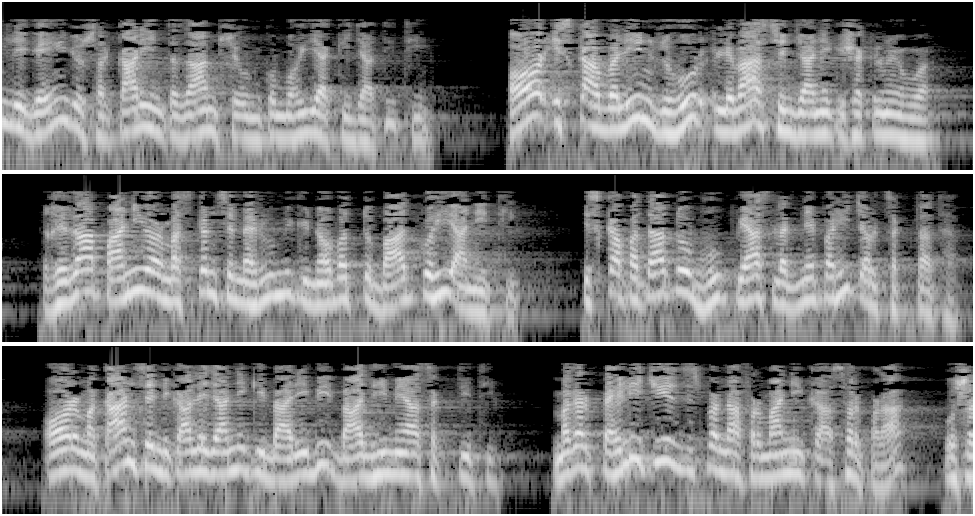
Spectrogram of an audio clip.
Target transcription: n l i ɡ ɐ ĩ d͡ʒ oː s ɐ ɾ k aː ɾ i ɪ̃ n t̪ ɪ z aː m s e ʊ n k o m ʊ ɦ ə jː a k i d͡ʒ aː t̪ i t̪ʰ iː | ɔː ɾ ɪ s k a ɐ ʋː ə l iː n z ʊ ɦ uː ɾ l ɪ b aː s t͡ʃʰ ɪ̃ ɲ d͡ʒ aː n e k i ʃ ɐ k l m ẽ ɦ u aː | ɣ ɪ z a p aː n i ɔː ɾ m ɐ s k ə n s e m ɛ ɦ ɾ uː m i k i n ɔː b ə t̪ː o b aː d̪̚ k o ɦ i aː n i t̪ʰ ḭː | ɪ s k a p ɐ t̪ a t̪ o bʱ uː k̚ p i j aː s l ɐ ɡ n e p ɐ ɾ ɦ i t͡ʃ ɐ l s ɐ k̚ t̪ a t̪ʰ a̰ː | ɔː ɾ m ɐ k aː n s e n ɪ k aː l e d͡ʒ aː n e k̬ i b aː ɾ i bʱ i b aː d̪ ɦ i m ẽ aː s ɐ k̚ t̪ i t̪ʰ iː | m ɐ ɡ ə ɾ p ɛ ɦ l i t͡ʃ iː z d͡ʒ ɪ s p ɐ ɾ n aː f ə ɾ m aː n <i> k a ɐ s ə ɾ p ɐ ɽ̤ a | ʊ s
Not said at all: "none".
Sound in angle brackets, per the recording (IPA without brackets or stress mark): i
